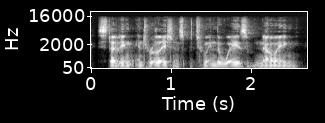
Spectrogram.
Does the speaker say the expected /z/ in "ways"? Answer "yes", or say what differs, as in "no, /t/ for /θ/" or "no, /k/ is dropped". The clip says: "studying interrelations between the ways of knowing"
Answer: yes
